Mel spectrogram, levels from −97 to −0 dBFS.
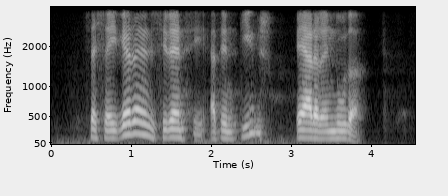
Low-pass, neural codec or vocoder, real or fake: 3.6 kHz; codec, 16 kHz, 0.5 kbps, FunCodec, trained on Chinese and English, 25 frames a second; fake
